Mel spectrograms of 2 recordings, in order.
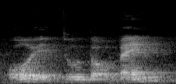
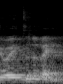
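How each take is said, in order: First: Slow syllable-by-syllable gringo Portuguese, broken apart; choppy gringo Portuguese. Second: Said in the usual way. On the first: Retold or imitated. Teacher mocking a gringo, slow choppy Portuguese. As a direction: sound like a gringo building it piece by piece. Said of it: "Ele aprendeu sílaba por sílaba e não a frase". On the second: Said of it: "e não a frase".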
